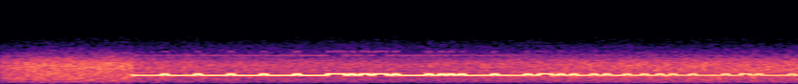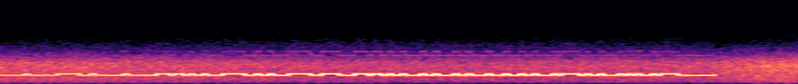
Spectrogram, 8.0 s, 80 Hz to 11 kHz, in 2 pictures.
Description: RTTY (45.45 baud, 170 Hz shift), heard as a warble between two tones, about 1360 Hz centre, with radio static. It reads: JA1UT 559 1363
